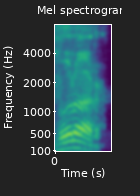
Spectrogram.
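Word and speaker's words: Wöhler: Friedrich ভোলার, এখানে বানানটা লেখা হয়েছে উহলার, আসলে উহলার না, উচ্চারণটা হচ্ছে ফ্রেডরিক ফ্রেডরিক ভোলার ভোলার ভোলার।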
